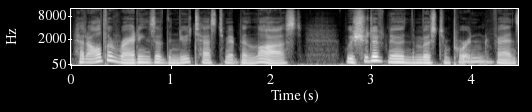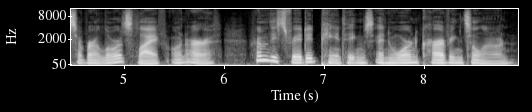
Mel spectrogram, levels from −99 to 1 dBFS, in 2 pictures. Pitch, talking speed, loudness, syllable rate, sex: 135 Hz, 215 wpm, -19 LUFS, 5.5 syllables/s, male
